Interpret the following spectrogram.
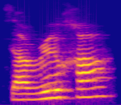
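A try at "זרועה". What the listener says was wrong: Not cha. This is an ayin. We don't hear it. We just hear the vowel. No, not cha. You don't hear a ch. It's you'll just hear that vowel.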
